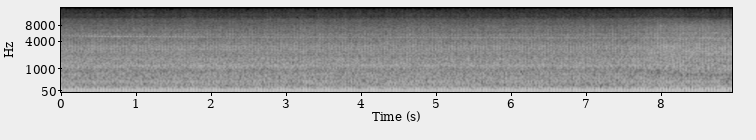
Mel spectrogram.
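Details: John Deere stationary engine driving a strawberry-field irrigation pump, after an emergency clutch replacement. Deep, even diesel thrum with a steady pulse around 200 a minute, no knocks or misses; the engine runs normally under pump load.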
